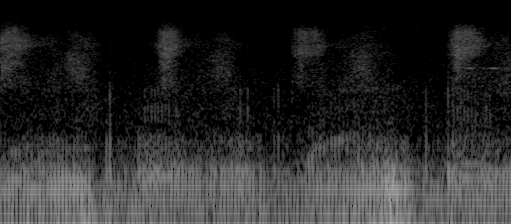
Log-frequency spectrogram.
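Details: Blue British Shorthair cat in a home in England purring steadily, a low continuous rumble broken by soft breathy pulses roughly every one and a half seconds.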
